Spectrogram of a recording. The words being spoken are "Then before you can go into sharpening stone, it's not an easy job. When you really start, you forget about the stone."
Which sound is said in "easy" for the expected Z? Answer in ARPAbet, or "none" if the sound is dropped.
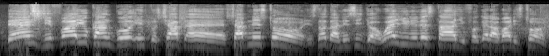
S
